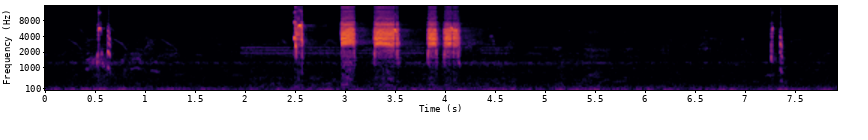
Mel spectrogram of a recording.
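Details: Black francolin calling: a loud, harsh burst of four grating, broadband notes in quick succession, framed by a few faint chirps before and after, over a low background hum.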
